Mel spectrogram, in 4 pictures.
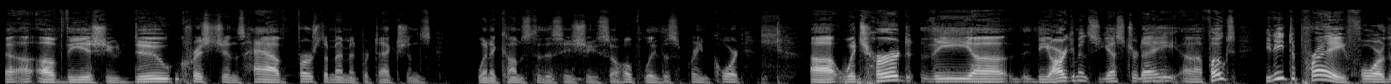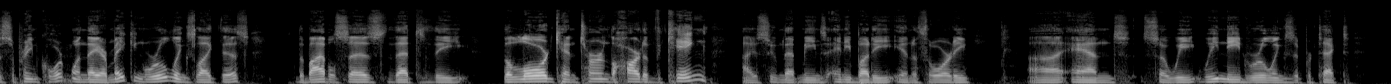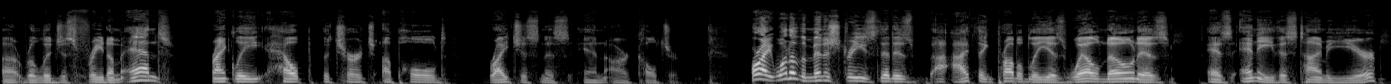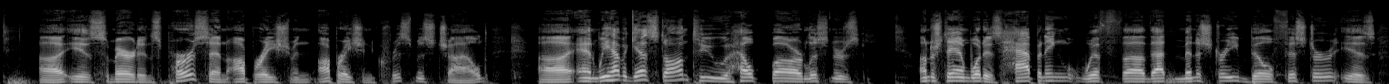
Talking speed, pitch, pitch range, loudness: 150 wpm, 115 Hz, 100-140 Hz, -24 LUFS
